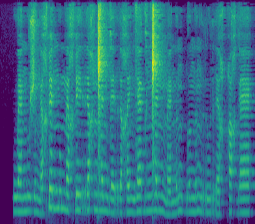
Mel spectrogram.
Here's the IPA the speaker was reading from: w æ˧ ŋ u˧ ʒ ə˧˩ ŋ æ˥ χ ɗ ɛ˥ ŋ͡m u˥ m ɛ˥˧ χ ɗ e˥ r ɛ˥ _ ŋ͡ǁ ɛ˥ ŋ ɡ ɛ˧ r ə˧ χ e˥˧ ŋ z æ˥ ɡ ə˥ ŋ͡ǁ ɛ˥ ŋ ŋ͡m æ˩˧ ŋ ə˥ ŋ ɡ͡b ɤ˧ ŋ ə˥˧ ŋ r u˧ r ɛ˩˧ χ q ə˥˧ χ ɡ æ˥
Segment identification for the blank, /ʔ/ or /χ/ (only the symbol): χ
